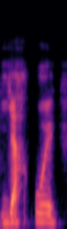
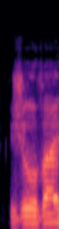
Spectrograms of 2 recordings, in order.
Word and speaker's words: Jéhovah: En hébreu, ça donnerait plutôt Yahweh. Jéhovah, effectivement, ça, c'est pas une bonne prononciation, c'est manifestement une erreur, ce qui ferait les témoins d'une erreur.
